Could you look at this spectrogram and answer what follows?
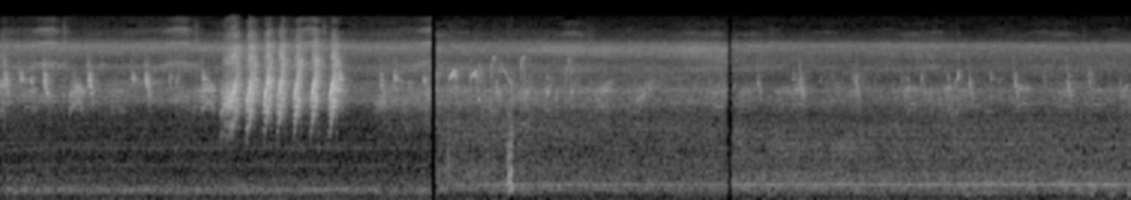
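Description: Small birds chirping on and off, with a loud, fast run of about ten chattering notes about three seconds in. A steady high insect buzz runs underneath.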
